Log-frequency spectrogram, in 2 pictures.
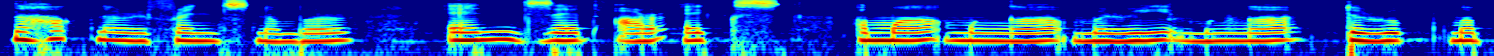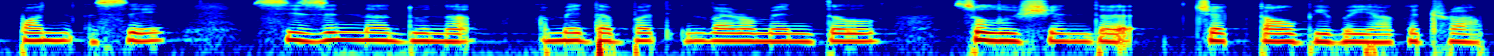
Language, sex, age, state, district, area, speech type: Manipuri, female, 18-30, Manipur, Kangpokpi, urban, read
